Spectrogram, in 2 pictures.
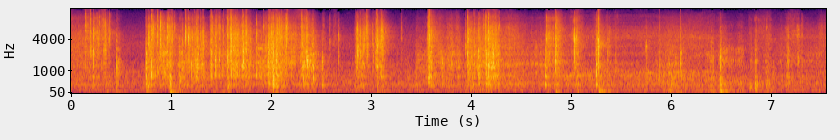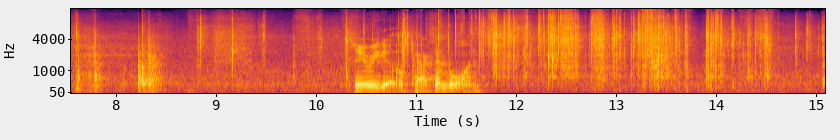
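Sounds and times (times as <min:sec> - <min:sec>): card pack wrappers crinkling: 0:00.0 - 0:05.4, 0:10.3 - 0:15.0.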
